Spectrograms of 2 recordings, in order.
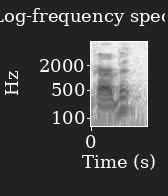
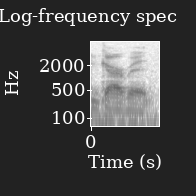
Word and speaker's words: Garbett: And, is that how you say it? Garbett? Either, I would say Garbett. Okay. Too many T's for Garbet.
